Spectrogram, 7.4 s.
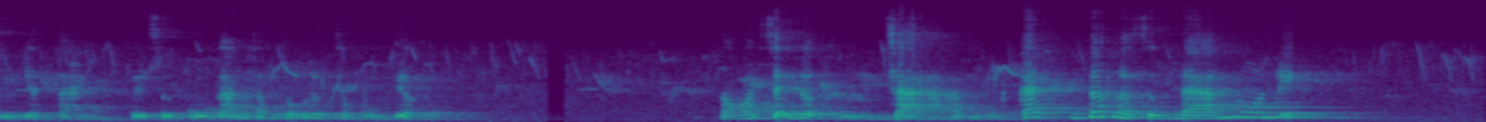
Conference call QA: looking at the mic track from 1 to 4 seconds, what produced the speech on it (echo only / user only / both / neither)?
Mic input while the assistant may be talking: echo only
